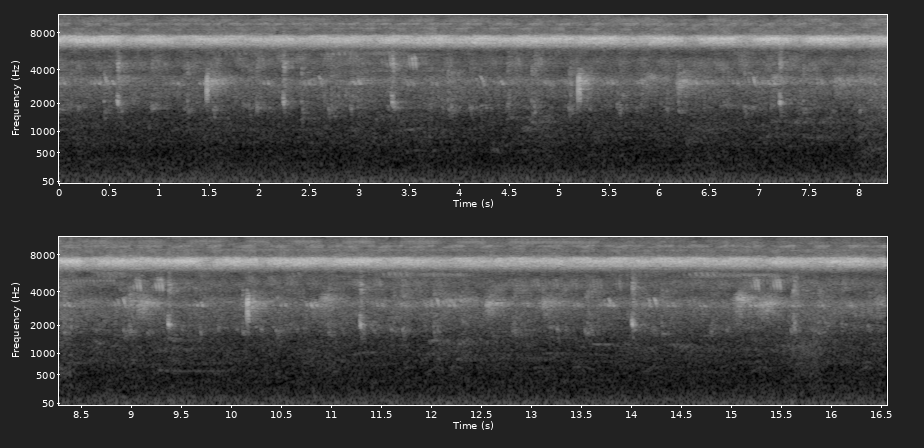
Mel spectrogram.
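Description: Evening insect chorus: a steady high-pitched drone with short chirps scattered through it.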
